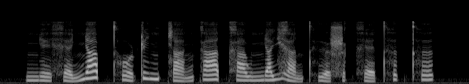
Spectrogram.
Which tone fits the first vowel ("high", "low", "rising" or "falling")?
low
